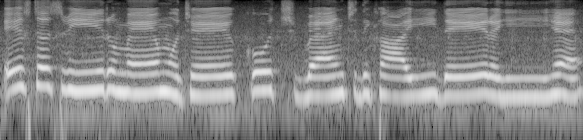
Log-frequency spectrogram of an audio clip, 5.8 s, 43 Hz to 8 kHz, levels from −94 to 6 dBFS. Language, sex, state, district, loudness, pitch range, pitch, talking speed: Hindi, male, Madhya Pradesh, Katni, -11 LUFS, 225-265 Hz, 240 Hz, 105 wpm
